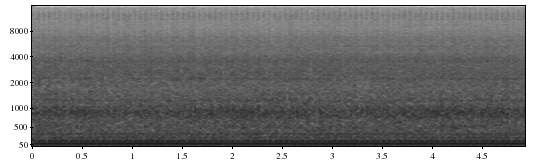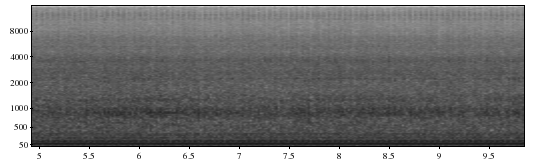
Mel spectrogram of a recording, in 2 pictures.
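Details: Toyota 4Runner 22RE engine, warm, idling very high around 1,500–1,700 RPM (dash tach dead, timing previously rotated to lower it); steady even drone with no dip or hunt, caused by air leaking past the throttle blade.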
